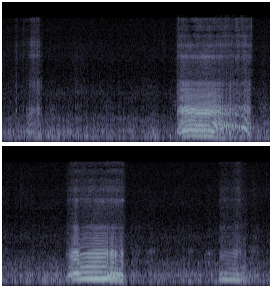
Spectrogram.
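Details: Loud, rattling, buzzy snores about every three seconds, with softer noisy breathing between, from a sleeping cat heard from the couch; heavy snoring.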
